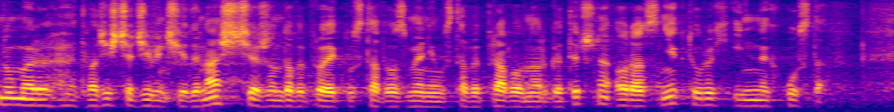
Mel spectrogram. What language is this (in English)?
Polish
